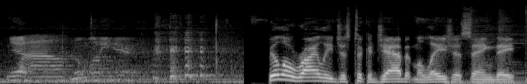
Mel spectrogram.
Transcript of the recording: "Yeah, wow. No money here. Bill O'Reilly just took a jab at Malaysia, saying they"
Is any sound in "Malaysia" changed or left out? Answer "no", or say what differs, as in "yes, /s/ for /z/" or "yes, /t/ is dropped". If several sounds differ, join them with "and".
no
